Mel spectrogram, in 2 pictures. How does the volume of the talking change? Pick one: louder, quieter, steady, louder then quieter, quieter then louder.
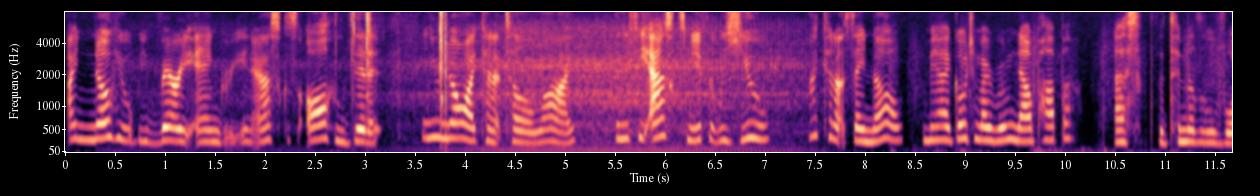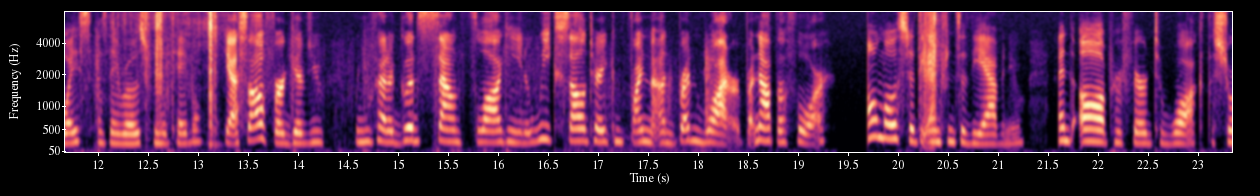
steady.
